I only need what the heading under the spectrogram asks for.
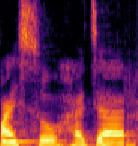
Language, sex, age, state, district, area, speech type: Santali, female, 45-60, Jharkhand, East Singhbhum, rural, spontaneous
